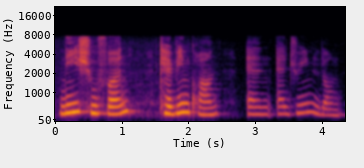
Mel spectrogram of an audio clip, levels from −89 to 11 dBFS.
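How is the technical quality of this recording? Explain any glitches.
The recording has one glitch, a zipper noise during a level drop.

Zipper noise, from 1.99 to 2.87 s: the level falls by roughly 15 dB in coarse, unsmoothed steps, about 30 per second. Each jump leaves a tiny click, so a rapid ticking, zipping texture rides on the speech as it fades.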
